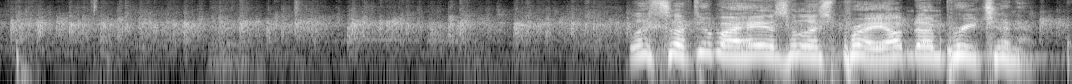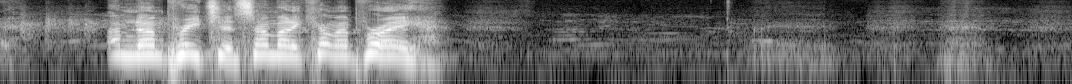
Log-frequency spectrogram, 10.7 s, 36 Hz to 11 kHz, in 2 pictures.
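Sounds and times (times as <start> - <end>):
congregation clapping hands during a church service: 0.0 - 7.1
speech: 3.1 - 5.3, 5.9 - 7.6.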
